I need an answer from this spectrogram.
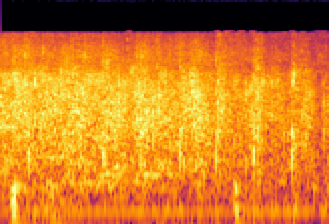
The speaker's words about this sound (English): Can you say praise the Lord? Oh, let's clap our hands to him right now.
